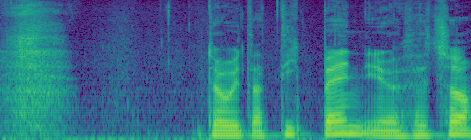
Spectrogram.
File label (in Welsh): "diben", Welsh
